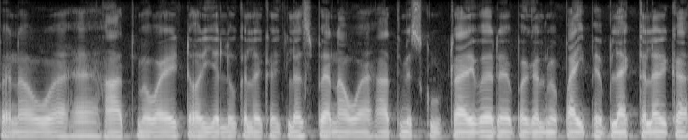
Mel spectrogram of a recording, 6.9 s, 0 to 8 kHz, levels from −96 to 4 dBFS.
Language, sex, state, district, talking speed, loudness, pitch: Hindi, male, Chhattisgarh, Jashpur, 225 wpm, -17 LUFS, 95 Hz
